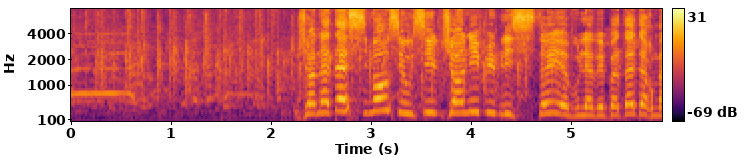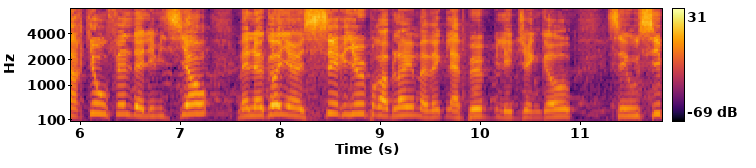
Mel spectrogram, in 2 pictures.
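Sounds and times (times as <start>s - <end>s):
audience applause: 0.0s - 2.7s
speech: 2.2s - 11.8s.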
